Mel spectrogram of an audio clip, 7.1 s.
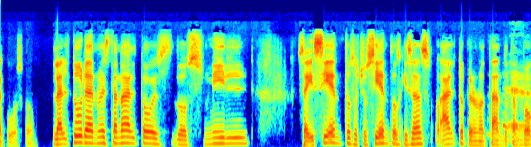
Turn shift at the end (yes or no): yes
